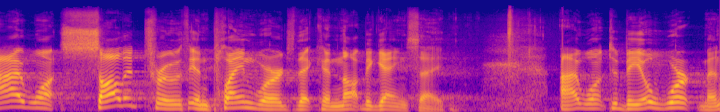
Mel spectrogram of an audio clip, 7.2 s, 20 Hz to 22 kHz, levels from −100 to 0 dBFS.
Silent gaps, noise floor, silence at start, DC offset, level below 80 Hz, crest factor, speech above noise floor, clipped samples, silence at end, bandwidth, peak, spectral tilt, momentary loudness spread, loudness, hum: none; -39 dBFS; 0 s; under 0.1%; -62 dBFS; 20 dB; 19 dB; under 0.1%; 0 s; 16.5 kHz; 0 dBFS; -3.5 dB/octave; 13 LU; -19 LUFS; none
